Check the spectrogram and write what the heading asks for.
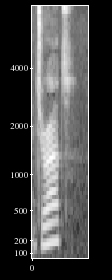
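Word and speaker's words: Gerads: Is that how you say it, Gerards? – I think so, yeah. I think that's right.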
